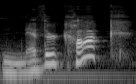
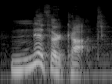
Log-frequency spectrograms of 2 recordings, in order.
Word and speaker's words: Nethercott: sorry did you say his name is richard nethercock nithercott it's it's on your screen it's it's your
